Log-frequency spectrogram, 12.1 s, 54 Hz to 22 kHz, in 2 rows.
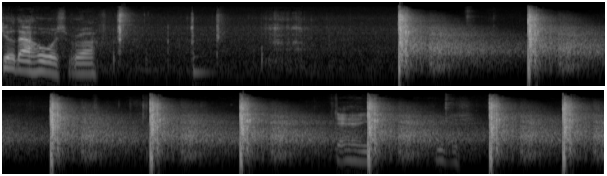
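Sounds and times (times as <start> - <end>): handgun shots echoing: 4.0 - 12.0.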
